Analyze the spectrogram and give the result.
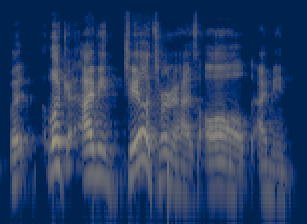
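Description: Very wide swings in pitch from a man with an American accent. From US Northeast, Connecticut. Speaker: MMA betting pundit. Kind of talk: casual chat.

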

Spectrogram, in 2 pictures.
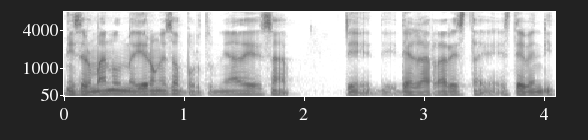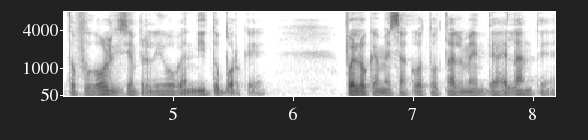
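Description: On a very clean recording with a silent background and a dry, close sound with no echo, a man talks very fast in a fairly low, monotone, flat voice. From Guatemala City, zona 6. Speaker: retired footballer. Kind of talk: interview.

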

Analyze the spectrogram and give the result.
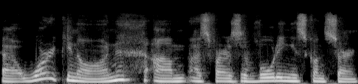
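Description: This man talks at a moderate pace in a Spanish accent. His tone is dark and mellow, and his pitch varies in an ordinary way. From Mexico. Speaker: podcast host. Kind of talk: interview / casual political chat. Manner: hesitant, many fillers.

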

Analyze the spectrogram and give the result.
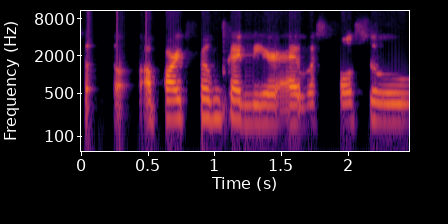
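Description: A woman with a fairly low pitch speaks with a Filipino accent while music plays in the background. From Philippines, Batangas. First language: Tagalog. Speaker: marketing executive and mother. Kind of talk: casual interview in Taglish.

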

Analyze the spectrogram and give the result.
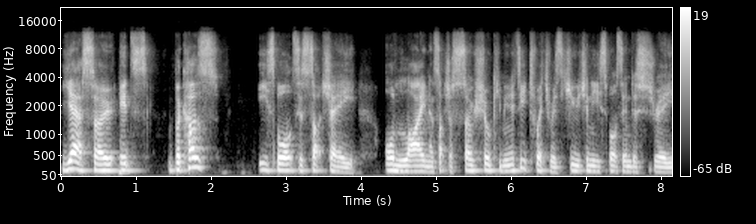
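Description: Against a quiet background, a man with a fairly high, somewhat breathy voice speaks. His pace is moderate and his pitch varies in an ordinary way. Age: 20s. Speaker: esports caster. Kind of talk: podcast interview.

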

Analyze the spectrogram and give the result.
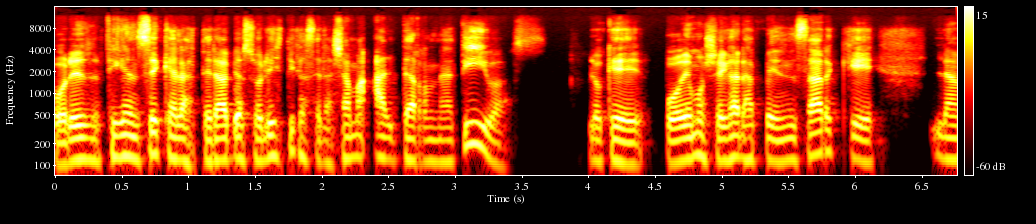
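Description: In a dry, close recording with no echo and a quiet background, a man with an unremarkable speaking voice talks at a moderate pace and medium pitch. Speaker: podcast host. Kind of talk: live-streamed podcast interview.

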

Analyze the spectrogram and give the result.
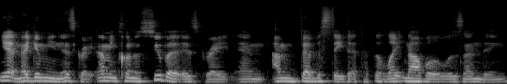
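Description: An ordinary speaking voice at a fairly quick pace, with fairly even intonation and hardly any pauses. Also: man, medium pitch for a man. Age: 20s. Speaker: anime podcast host. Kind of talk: casual chat.

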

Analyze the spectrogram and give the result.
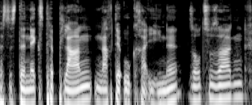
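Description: Fairly low in pitch, a man talks at a fairly slow pace in a dark, mellow tone with ordinary pitch variation. The very clean recording has a silent background and a dry, close sound with no echo. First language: not German (speaking German). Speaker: editor of a book by post-Soviet journalists. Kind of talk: interview. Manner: halting.

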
